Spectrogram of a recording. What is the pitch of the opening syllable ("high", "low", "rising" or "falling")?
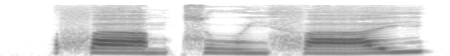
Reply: low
